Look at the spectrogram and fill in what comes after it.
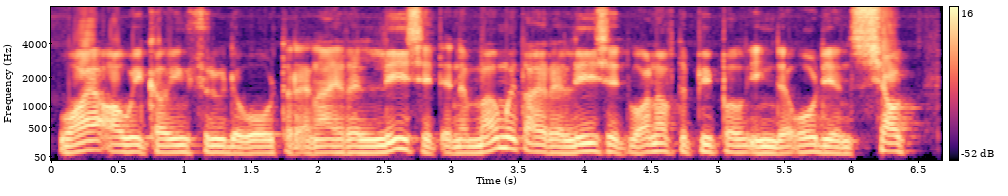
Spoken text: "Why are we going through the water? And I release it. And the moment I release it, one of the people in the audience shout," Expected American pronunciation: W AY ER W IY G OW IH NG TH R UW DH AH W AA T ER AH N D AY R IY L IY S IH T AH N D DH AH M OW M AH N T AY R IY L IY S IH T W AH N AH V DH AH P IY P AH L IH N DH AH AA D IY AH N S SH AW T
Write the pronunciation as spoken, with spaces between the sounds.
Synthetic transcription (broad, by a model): W AY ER W IY G OW IH NG TH R UW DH AH W AA T ER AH N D AY R IY L IY S IH T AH N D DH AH M OW M AH N T AY R IY L IY S IH T W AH N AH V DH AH P IY P AH L IH N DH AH AA D IY AH N S SH AW T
